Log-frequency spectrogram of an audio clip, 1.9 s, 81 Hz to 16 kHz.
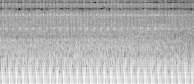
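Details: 1995 Craftsman LT4000 lawn tractor, single-cylinder engine, after sump gasket replacement: even thump at roughly ten firings a second, steady and regular, no misses or knocks. Only the breather tube still seeps slightly, no other leaks. Healthy normal idle.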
